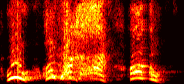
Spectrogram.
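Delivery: very high panicked wife's cry; high-pitched mock hysteria; hysterical screaming. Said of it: "People are screaming".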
